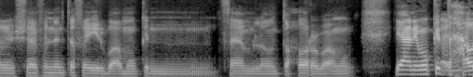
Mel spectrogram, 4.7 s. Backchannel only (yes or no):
yes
